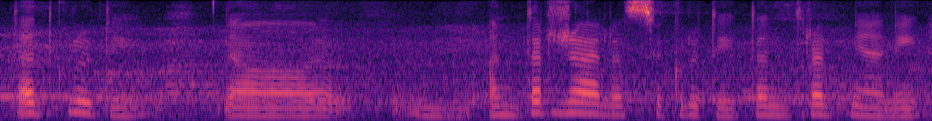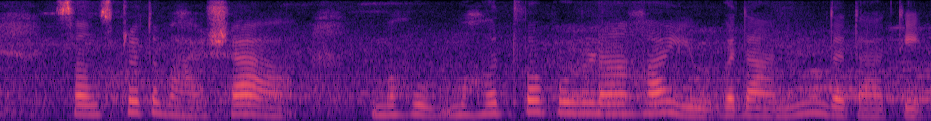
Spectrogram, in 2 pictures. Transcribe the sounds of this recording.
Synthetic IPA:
t̪ɐt̪kɾut̪eː | ɐnt̪ɐɾd͡ʒaːlɐsjɐkɾut̪eːt̪ɐnt̪ɾɐɖɲaːneː | sɐ̃w̃skɾut̪ɐbʱaːʂaː | bɐɦumɐɦɐt̪ʋɐpuːɾɳaːɦɐ̆joːɡɐd̪aːnɐmd̪ɐd̪aːt̪i

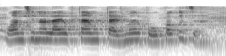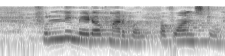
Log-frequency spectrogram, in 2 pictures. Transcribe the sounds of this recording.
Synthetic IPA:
ʋʌnsinəlajfʈãjmt̪ajzməlpowpakud͡zə | fulːimeɖɔfmaɾbəlɔfɔnsʈoːn

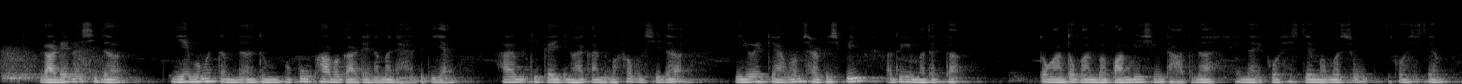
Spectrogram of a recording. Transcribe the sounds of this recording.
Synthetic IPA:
ɡaɾdenɐsidɐ | ɡemɐmɐtɐmdɐːdumːɐpuŋpʰabɐɡaɾdenɐmɐniɦajbɐdijaj | hajbɐdikɐjɡinoɦajkandɐmɐpʰɐmɐsidɐ | miojkɐjamɐmsɐɾpʰisbiɐ̰duɡimɐtʰɐk̚tɐ | toŋantoŋanbɐpambisiŋtʰadunɐhenɐekosistemɐmɐsuŋekosistem

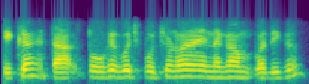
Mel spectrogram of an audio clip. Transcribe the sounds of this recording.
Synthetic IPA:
ʈʰiːkɛt̪at̪oːkekʊt͡ʃʰpuːt͡ʃʰɽ̃aɛ̃ɪnekãmʋɐd̪ʱiːka

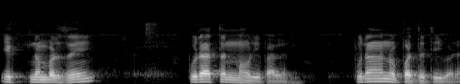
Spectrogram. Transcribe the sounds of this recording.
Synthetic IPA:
eknʌmbʌrt͡saĩ | puɾat̪ʌnmʌwɾipa̰lʌ̰n | puɾanopʌd̪ʱːʌt̪ibʱʌ̰ɽʌ̰

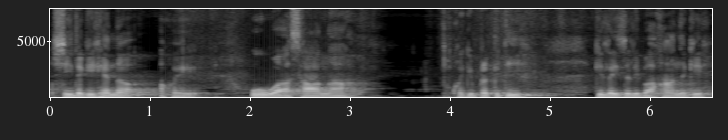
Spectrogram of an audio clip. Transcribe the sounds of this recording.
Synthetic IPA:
sidɐɡiɦenːɐːkʰo̰juwasaŋa | kʰojɡipɾɐkʰɾiti | ɡ̥ilɐjzɐɾibɐhanːɐɡi

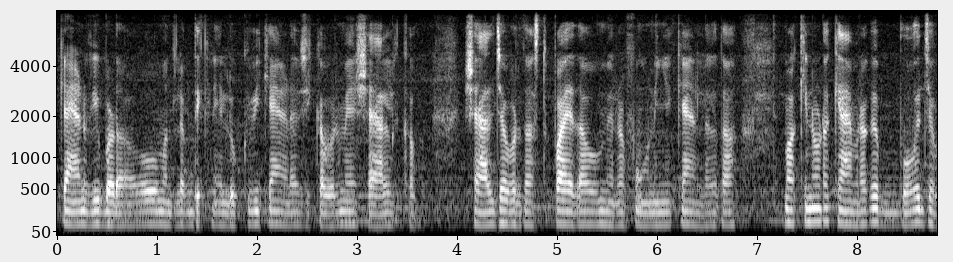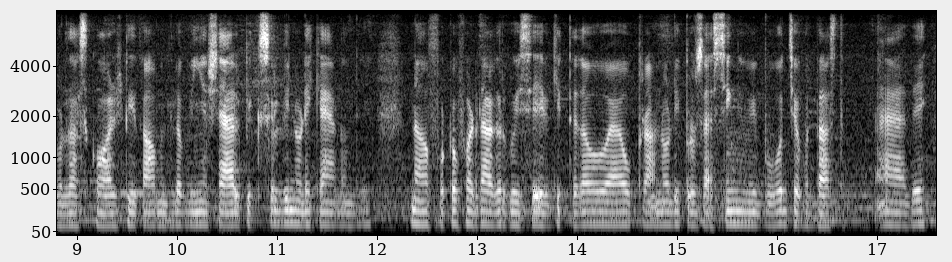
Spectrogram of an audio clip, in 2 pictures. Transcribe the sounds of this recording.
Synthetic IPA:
kɛ̃ːɳɖʋiːbəɽaːoːmət̪ləb̚d̪ɪkʰneːlʊkʰʋiːkɛ̃ːɳɖɛːʊsiːkəbəɾmẽːʃɛːlkə | ʃɛːld͡ʒəbəɾd̪əst̪paːeːd̪aːoːmeːɾaːpʰoːnijãːkɛ̃ːɳləɡd̪aː | baːkiːnoːɽaːkɛːmɾaːkebɔːt̪d͡ʒəbəɾd̪əst̪kʋaːlɪʈiːt̪aːmət̪ləbɪjãːʃɛːlpɪksəlʋiːnoːɽeːkɛ̃ːɳɖɦõːnd̪eː | naːpʰoːʈoːpʰəɽd̪aːəɡəɾkoːiːsḛːʋkiːt̪eːd̪aːoːɛːʊpɾã̰ːnoːɽiːpɾoːsɛ̰ːsɪ̃ŋɡʋiːbɔːt̪d͡ʒəbəɾd̪əst̪ | ɛːd̪eː

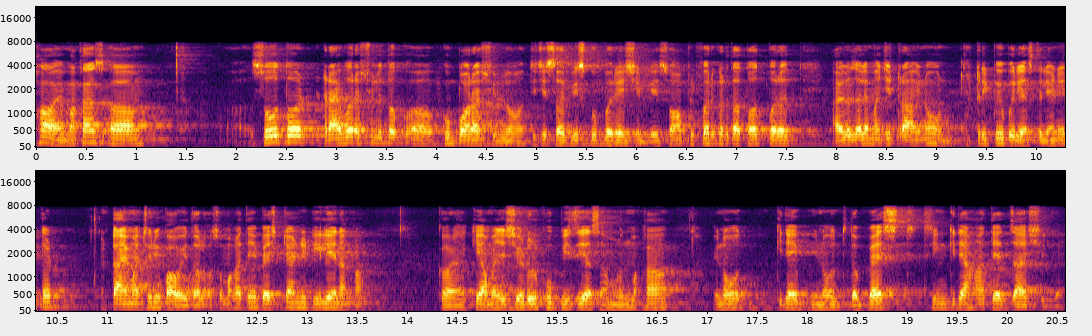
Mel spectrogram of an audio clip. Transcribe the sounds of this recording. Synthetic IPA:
ɦajm̤akʰaə | sot̪ɔɖɾajʋəɾaɕilːet̪ɔkʰuːpbɔɾaəɕilːɔt̪at͡ɕisəɾʋiskʰuːp̚bəɾeəɕilːesoɦãpɾifəɾkəɾt̪at̪ɔt̪̚pəɾət̪̚ | a̰jlod͡zalem̤ad͡ʑʱiʈɾajunoʈɾipəjbəɾiəst̪eliaɽ̃it̪ə | ʈajmat͡ɕoɾiːpaʋəjt̪alɔ̰sɔm̤əkʰat̪ẽbɛsʈʈɛ̃aɽ̃iɖilenakã̰ | kajkiɦãm̤ad͡ʑʱaɕeɽuːlkʰuːp̚bid͡ziːasam̤əɽ̃uːnməkʰa | junokit̪ẽjunod̪əbesʈt̪ʰĩŋɡkːit̪ɛ̃ãɦãt̪et͡sd͡zaɕilːe

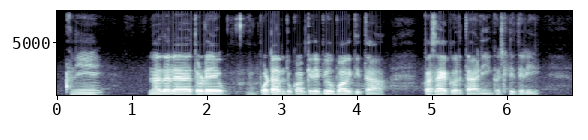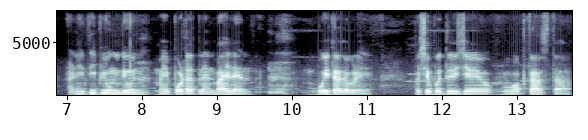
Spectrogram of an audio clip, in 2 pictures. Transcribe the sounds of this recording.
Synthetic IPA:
aɽ̃i | nad͡zaljat̪ʰoɽepɔʈãnt̪ukakit̪epiupakd̪it̪a | kəsajkəɾt̪aːɽ̃ikəslit̪əɾi | aɽ̃it̪ipiũŋkd̪iuːnmaepɔʈat̪ljanbʱajljan | ʋojt̪asəɡɭe | əɕepəd̪ʱːət̪it͡ɕeʋəkt̪ãəst̪a

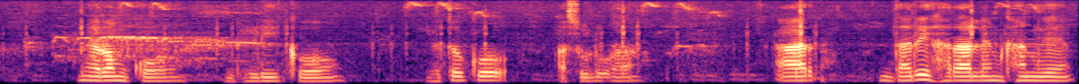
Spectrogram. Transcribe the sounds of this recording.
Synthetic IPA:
mɛɾɔmkɔbʱiɽikɔ | ɦɔt̪ɔkɔ | a̰suluʔa | aɾ | d̪aɾiɦaɾalɛnkʰanɡɛ

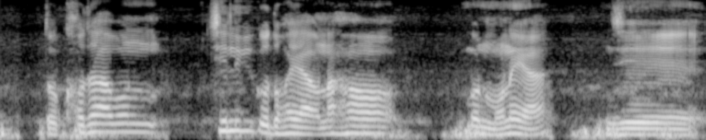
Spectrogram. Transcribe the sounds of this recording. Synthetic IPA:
t̪ɔkʰɔd̪ʱaːbɔn | t͡ʃilikikod̪ɔɦajaɔnaɦɔ | bɔnmɔnejaze

